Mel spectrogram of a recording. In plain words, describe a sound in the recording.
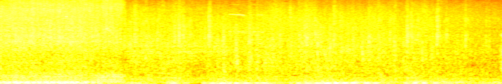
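A tank engine rumbles deeply as the tank drives.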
